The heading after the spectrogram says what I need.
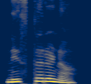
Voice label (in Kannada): "ನಿಸ್ತ್ರಾಣಿ", kannada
